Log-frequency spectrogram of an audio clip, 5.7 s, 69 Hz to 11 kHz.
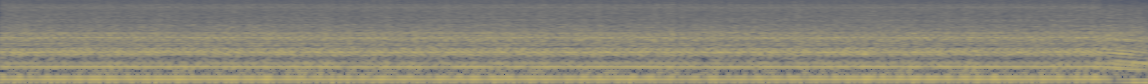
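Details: Old MK2 Volkswagen diesel after new fuel return lines, accelerator doing nothing: uneven low idle that wanders and sags toward the end; running only on lift-pump fuel because the injection pump has failed.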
